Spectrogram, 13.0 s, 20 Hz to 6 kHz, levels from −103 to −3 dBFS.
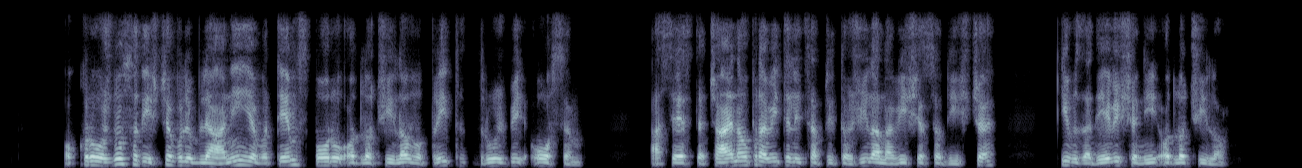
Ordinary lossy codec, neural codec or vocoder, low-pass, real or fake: none; autoencoder, 48 kHz, 128 numbers a frame, DAC-VAE, trained on Japanese speech; 5.4 kHz; fake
